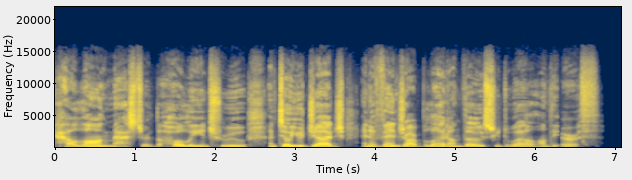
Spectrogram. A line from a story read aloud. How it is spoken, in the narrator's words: They cried with a loud voice, saying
